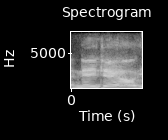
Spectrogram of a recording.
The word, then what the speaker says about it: Nadel: It's pronounced Laurie Nadel? – Yeah, Nadel, yes.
